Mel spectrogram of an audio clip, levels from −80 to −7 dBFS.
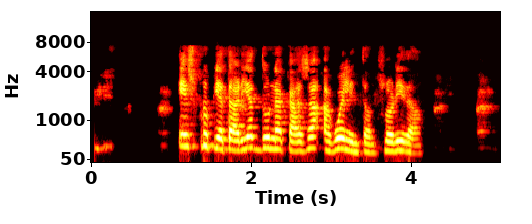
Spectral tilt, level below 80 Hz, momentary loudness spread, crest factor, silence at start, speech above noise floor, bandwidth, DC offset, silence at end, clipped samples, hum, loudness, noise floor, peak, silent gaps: -3.5 dB/octave; -64 dBFS; 7 LU; 16 dB; 0.05 s; 48 dB; 7.8 kHz; under 0.1%; 0.15 s; under 0.1%; none; -16 LUFS; -64 dBFS; -2 dBFS; 0.75-0.79 s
